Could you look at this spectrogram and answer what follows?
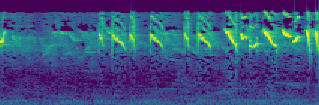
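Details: Oriental white-eye (pleci) song beginning quietly, then building into quick, high, sharp chirps and slurred notes repeated rapidly.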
